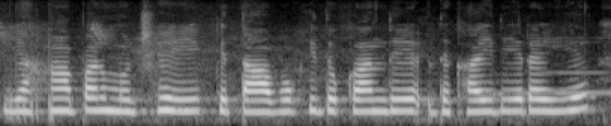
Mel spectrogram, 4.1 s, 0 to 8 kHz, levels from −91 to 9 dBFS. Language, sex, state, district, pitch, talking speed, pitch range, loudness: Hindi, female, Uttar Pradesh, Lalitpur, 250 Hz, 175 wpm, 245-260 Hz, -15 LUFS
